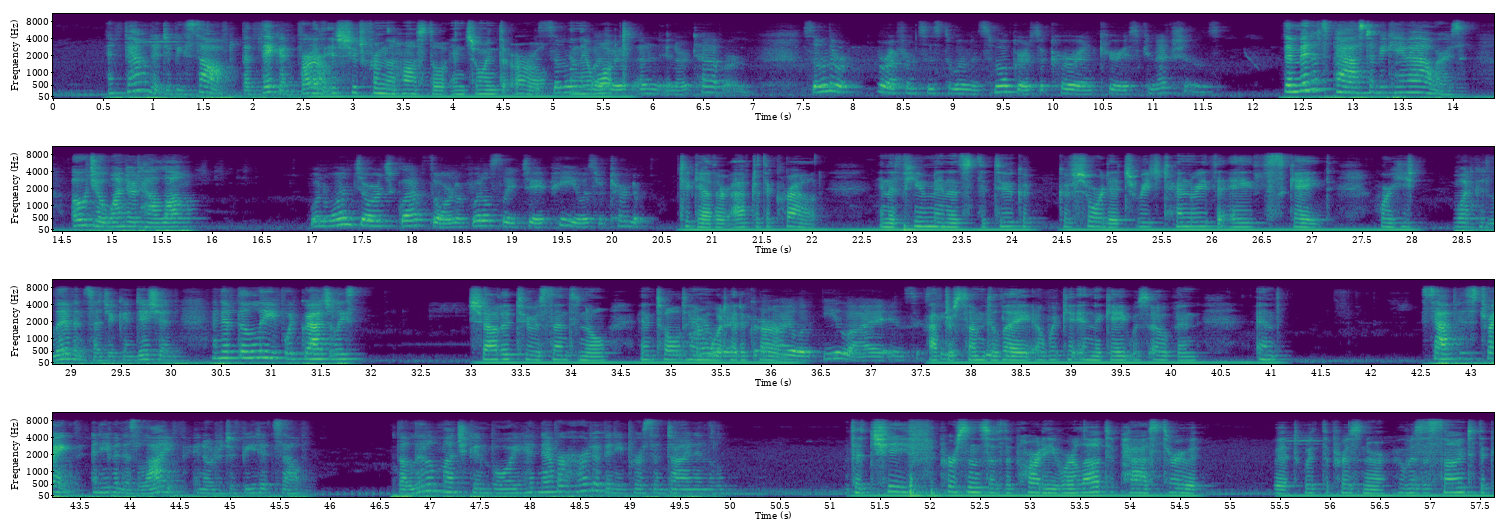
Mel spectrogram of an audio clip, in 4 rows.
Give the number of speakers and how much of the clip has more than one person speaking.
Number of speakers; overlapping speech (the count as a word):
three, about 6%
